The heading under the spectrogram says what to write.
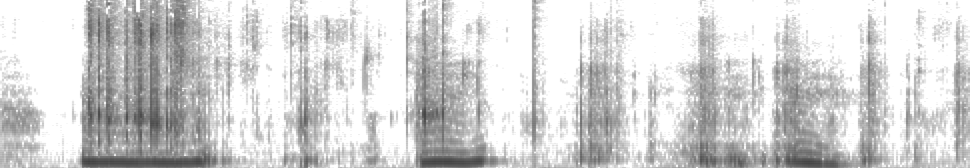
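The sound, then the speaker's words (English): Crunchy chewing of high-quality hay, with short bursts of crisp munching, mixed with several brief voiced, squeaky vocal sounds between bites. “Oh, I'm so glad I get to have first pick of the hay.”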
